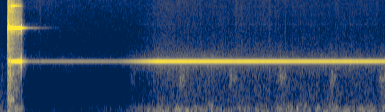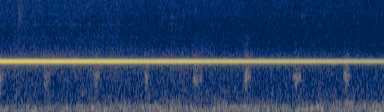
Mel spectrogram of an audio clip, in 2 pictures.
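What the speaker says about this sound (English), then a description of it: "when you can no longer hear the sound of the chime" A single meditation chime rings out clearly and sustains as one steady pure tone, slowly fading over many seconds in an otherwise silent room, preceded by a brief bright strike.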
